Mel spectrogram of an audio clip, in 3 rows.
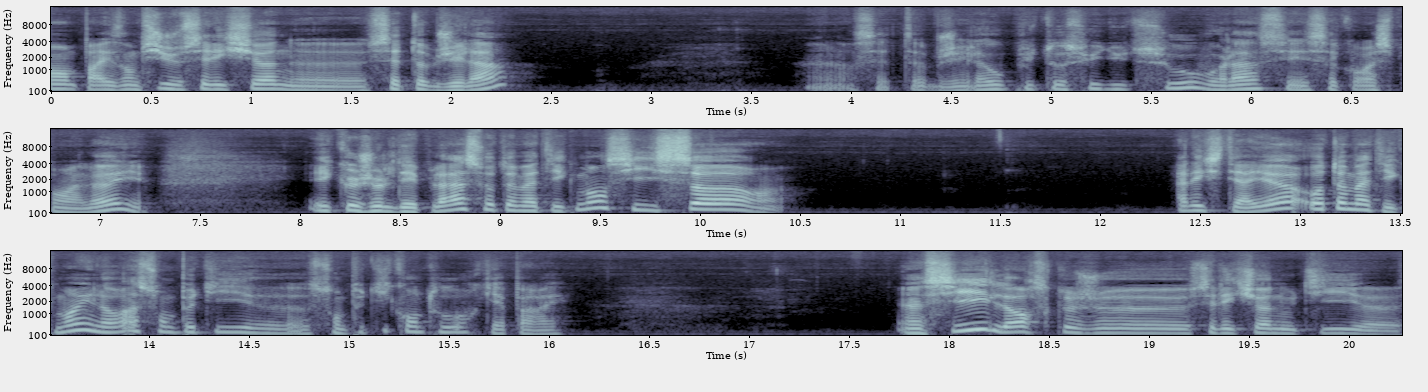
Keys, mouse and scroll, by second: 1.2 click, 2.5 scroll down 1, 3.4 click, 3.9 middle click, 5.2 click, 6.8 middle click, 8.2-11.7 drag, 14.9-18.0 drag.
